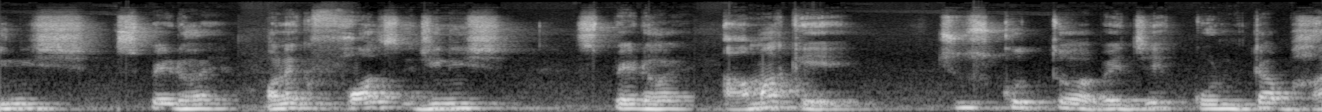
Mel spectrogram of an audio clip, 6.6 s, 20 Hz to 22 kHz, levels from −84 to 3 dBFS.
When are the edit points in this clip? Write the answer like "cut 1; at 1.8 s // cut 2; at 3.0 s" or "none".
cut 1; at 1.2 s // cut 2; at 3.5 s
